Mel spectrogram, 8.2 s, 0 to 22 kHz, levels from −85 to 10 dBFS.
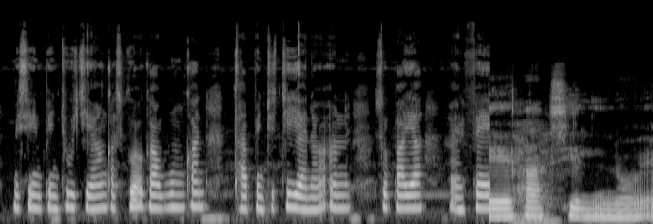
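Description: From 6.11 s to the end at 8.17 s, a section at the wrong speed: the speech plays at half speed, dropping roughly ten semitones into a deep, dragging drawl, likely from playback on a mismatched clock. Unlike a pure pitch shift, timing slows together with pitch.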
